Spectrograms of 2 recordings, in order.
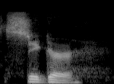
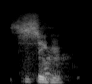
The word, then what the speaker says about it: Sigur: Like, how are we saying the G? I've often been confused about this. – Sigur. – Sigur. We're going hard G. Okay. – So what's the other options? – Oh, it's like a soft G.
